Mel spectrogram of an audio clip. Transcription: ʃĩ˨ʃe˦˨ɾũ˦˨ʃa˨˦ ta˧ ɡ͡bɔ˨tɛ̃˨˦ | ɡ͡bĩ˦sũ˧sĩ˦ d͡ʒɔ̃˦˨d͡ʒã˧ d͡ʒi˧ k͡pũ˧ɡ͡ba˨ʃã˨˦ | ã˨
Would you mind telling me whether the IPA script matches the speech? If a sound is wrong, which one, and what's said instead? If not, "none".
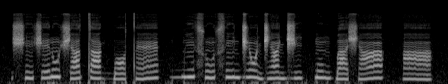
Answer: e˦˨ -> e˨˦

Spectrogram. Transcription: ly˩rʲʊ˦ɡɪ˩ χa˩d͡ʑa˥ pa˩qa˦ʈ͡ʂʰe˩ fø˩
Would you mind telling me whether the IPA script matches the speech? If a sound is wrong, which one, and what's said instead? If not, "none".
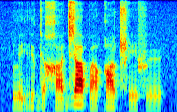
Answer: y˩ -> ɪ˩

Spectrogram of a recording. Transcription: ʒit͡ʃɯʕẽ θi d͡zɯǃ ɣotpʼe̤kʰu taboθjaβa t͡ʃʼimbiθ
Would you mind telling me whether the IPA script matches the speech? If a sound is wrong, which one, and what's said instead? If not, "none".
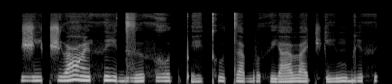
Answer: ǃ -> θ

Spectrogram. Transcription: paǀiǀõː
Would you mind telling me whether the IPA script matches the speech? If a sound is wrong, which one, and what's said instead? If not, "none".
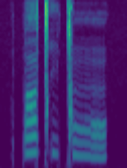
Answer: none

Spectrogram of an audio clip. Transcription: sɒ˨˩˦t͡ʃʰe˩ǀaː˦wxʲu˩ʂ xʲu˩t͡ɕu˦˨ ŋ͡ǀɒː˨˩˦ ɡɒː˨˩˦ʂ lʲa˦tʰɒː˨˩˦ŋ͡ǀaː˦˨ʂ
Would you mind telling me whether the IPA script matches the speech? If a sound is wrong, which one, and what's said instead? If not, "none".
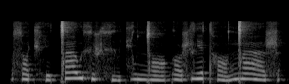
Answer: none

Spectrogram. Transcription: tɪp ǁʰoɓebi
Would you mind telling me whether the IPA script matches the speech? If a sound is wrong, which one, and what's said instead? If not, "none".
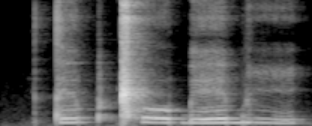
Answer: none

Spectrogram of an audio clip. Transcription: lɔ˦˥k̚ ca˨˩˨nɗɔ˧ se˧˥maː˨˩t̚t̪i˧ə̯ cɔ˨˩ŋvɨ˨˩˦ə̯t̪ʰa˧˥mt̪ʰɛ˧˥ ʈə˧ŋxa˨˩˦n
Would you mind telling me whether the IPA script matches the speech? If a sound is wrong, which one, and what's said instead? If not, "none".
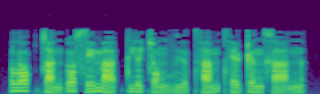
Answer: none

